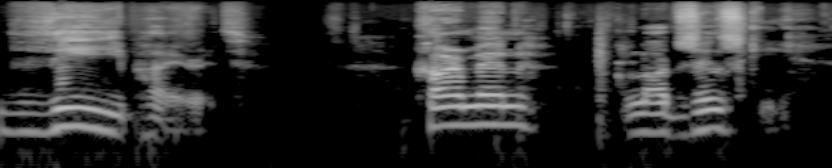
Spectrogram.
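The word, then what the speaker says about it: Mlodzinski: Carmen Lodzinski. I think the M is silent on that pronunciation.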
